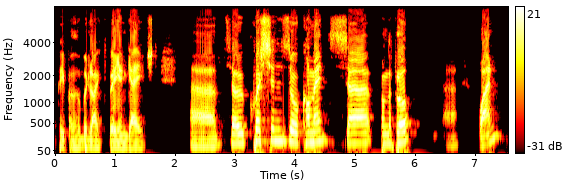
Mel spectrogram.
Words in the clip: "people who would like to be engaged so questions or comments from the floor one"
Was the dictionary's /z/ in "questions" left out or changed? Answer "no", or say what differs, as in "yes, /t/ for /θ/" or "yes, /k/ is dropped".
no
